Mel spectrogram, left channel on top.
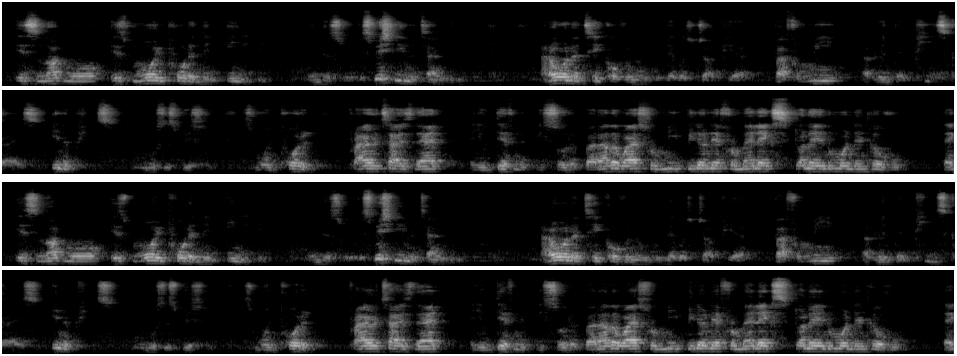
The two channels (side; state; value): both; normal; correlation 0.50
